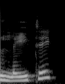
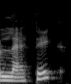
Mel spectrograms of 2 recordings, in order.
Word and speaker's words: LaTeX: LaTeX generally as a LaTeX or LaTeX. Different people call it different ways.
